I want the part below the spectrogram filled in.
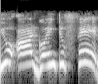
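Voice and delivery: loud, screaming voice. A speaker voicing the inner voice that screams at you, screaming. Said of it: "Sometimes it screams".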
